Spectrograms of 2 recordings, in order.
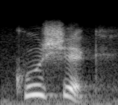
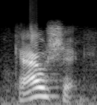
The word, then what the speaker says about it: Kaushik: Kushik. Say it again. Kaushik.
